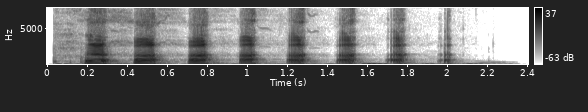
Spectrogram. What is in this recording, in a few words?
Vox Happy kr; heroes; Dakaris; kingsraid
